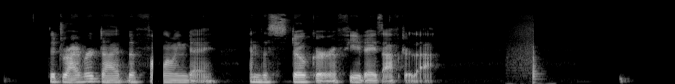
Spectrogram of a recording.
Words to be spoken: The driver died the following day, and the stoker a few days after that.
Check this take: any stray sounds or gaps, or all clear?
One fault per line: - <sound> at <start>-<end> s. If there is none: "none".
- dropout at 1.5-1.6 s
- thud at 5.1-5.6 s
